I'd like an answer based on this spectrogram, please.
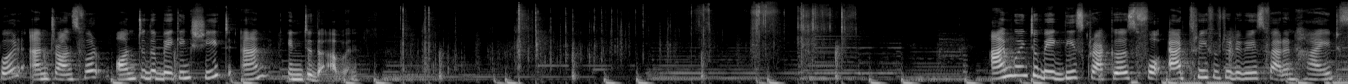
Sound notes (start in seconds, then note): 3.9 paper rustling; 6.8 upbeat music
